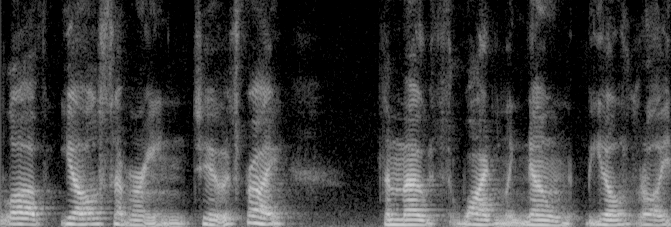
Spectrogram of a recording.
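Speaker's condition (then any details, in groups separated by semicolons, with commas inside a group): Disability causing slurred speech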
